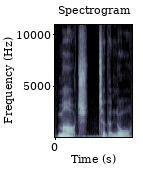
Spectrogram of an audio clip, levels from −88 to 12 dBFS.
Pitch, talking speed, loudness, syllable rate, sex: 95 Hz, 155 wpm, -17 LUFS, 3.2 syllables/s, male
